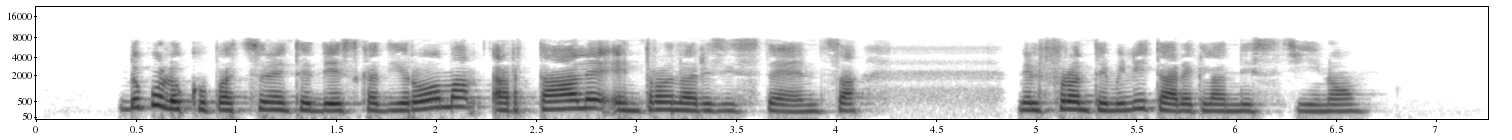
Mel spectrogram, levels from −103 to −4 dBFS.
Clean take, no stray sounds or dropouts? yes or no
yes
